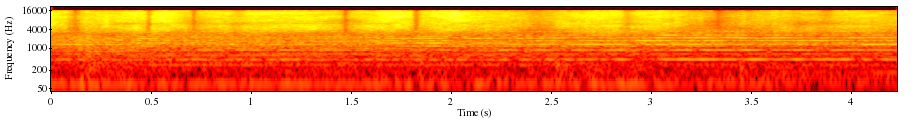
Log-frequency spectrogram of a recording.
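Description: A chalkboard duster rubbing chalk off a green chalkboard in quick back-and-forth strokes, a dry scraping hiss repeated two or three times a second.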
